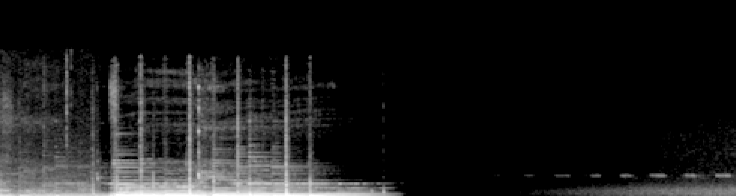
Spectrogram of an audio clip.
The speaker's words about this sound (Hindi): रात अपनी सरगोशी में है रमया अपने कमरे में सो रहा है दीवार पर टंगी घड़ी की आवाज़ के अलावा पूरा घर बिल्कुल शांत है तभी अचानक दीवार घड़ी की सुइयां चलना बंद हो जाती है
